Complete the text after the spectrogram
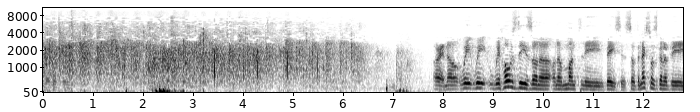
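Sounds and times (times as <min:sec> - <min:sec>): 
audience applause: 0:00.0 - 0:07.4
speech: 0:07.9 - 0:12.8.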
